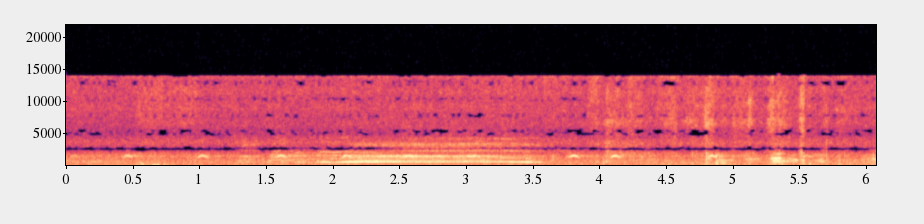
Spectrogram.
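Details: Dogs out running, one giving a drawn-out, tonal howling whine that holds steady for over a second, then faint short yelps; light wind and open-air background.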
